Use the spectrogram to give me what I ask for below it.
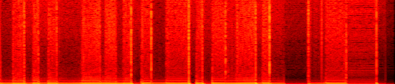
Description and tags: low fuzzy glitch noise from a circuit bent tape recorder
